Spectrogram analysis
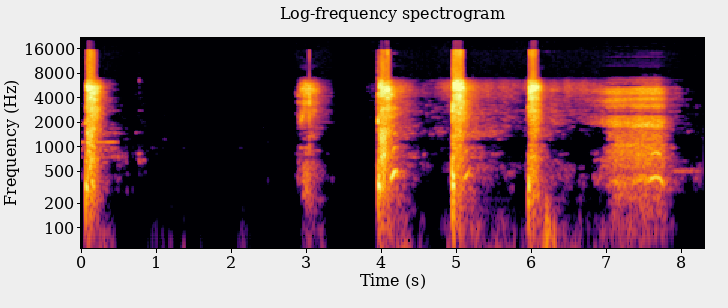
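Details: Requested sneezes with a very tickly nose, described as unable to stop sneezing: five sharp sneezes, about one a second toward the end, then a breathy exhale; repeated sneezing.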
